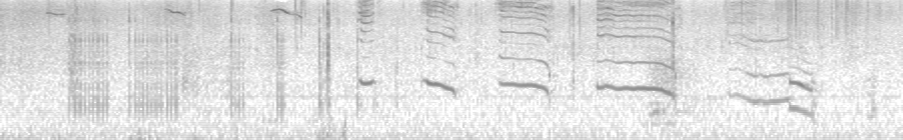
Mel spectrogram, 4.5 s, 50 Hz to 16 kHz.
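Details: A 32-day-old red Shiba Inu bitch puppy whimpers in a kennel, giving five or six thin, squeaky cries that dip and fall in pitch, after a few soft rustles, with a constant low background hum.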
